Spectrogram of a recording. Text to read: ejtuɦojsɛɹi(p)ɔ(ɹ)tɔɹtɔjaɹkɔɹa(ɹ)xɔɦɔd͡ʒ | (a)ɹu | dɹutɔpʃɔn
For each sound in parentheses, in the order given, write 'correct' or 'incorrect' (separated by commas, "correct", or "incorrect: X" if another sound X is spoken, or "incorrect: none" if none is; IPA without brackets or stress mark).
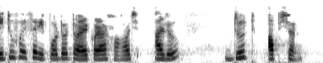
correct, correct, correct, correct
